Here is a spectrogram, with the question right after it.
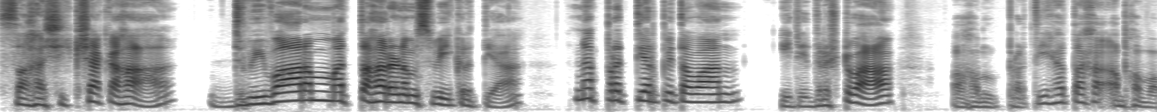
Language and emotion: Sanskrit, disgusted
